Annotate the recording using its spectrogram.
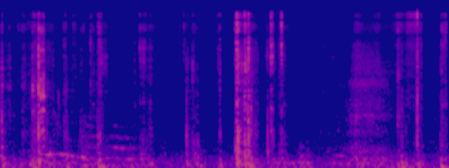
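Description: Pokémon trading cards being handled and set down on a desk: several faint clicks and taps of card stock, the loudest about halfway through, and a short soft sliding rub near the end.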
